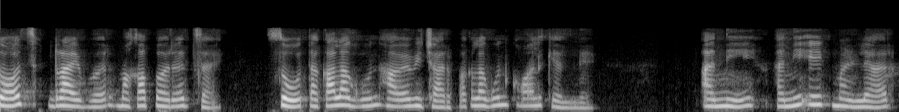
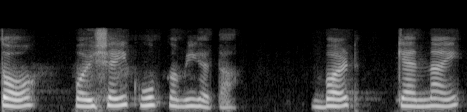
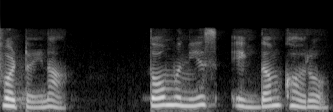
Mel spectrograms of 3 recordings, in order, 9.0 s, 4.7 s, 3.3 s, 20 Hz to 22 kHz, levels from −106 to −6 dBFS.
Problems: none marked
